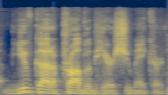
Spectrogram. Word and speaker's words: Schumacher: got a problem here, Shoemaker, not Schumacher, that's the German pronunciation.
